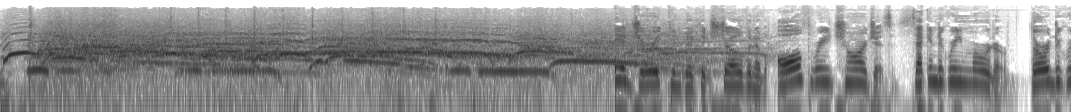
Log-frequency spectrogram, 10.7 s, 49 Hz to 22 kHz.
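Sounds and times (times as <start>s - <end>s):
large crowd cheering outside a courthouse at a guilty verdict: 0.0s - 8.1s
speech: 6.2s - 10.6s.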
